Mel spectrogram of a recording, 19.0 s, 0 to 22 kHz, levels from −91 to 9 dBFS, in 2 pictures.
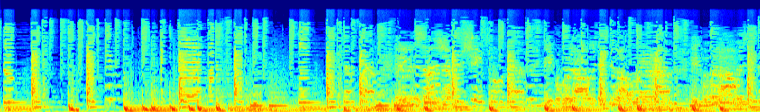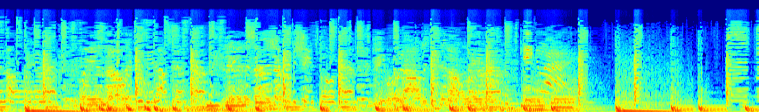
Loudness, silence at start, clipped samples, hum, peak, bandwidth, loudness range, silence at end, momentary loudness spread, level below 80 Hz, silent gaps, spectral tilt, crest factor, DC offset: -14 LUFS; 0 s; 0.2%; none; 0 dBFS; 16 kHz; 1 LU; 0 s; 6 LU; -20 dBFS; none; -6 dB/octave; 12 dB; 2%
